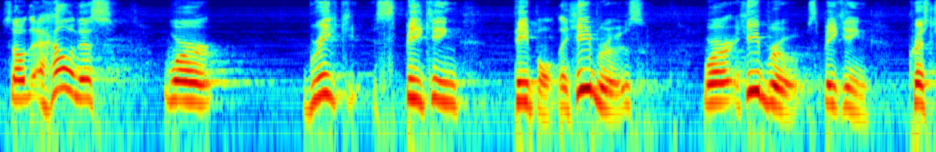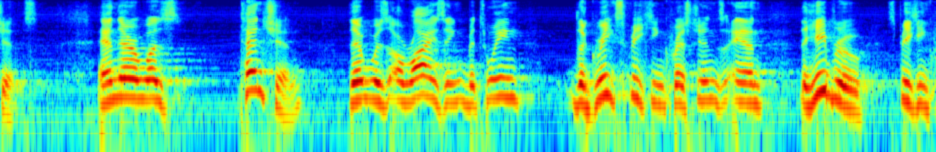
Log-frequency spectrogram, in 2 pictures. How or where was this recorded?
large echoing room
